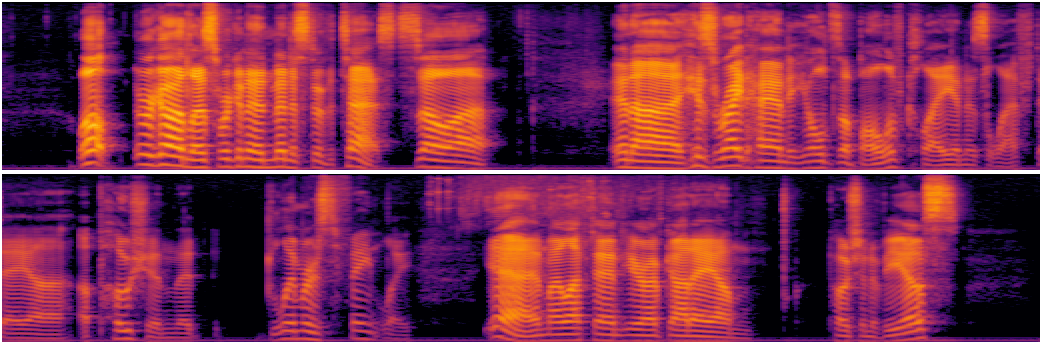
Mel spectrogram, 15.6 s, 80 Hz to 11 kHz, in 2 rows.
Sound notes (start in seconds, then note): 10.7 fizzing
